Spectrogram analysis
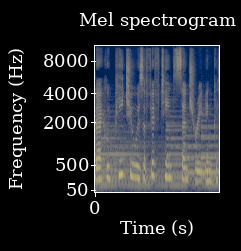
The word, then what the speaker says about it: Machu Picchu: For most speakers of English or Spanish, the first C in Picchu is silent. In English, the name is pronounced Machupicchu or Machupicchu in Spanish as or, and in Quechua as.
